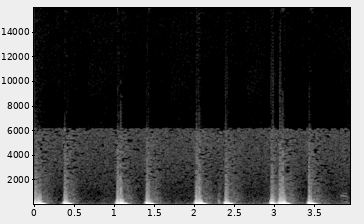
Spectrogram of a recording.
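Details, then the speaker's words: Simulated fourth heart sound: first only S1 and S2 are heard, then an S4 gallop is added before S1. "listen now to our fourth heart sound initially only s1 and s2 will be heard then an s4 will be added this is s1 s2 s4 and this is s4 this is s4"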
